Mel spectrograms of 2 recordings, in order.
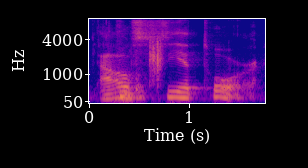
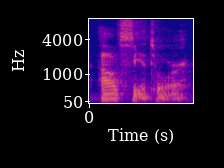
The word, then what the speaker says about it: Alciatore: David Alciatore. Alciatore. Yeah, I want to pronounce it in its Italian way, and my tongue is not letting me. Alciatore.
